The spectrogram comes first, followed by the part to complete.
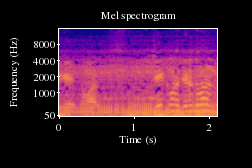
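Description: A man speaking in short phrases over a steady low engine rumble, like a motorcycle or other vehicle running near the microphone.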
